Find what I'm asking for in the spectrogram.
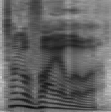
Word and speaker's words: Tagovailoa: I want to say Tagovailoa. Am I saying it correctly? Because I'm scared of it. – I think you got it. – Needs a little I. Tagovailoa.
